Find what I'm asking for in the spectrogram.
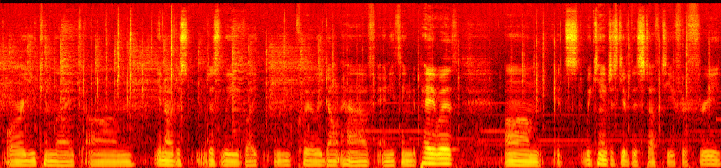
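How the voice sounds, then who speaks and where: Against noticeable background noise, a man with an American accent speaks fairly slowly at a very deep, low pitch with fairly even intonation. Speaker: gamer telling work stories. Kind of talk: casual gameplay storytime. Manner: monotone; hesitant, many fillers.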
